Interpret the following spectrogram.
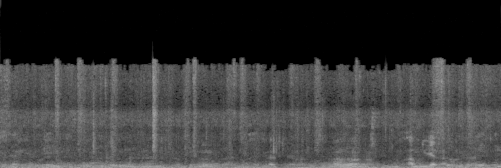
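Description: Low, repeated cooing calls of a bird that rise and fall, more frequent in the second half, with people's voices and a steady low hum.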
